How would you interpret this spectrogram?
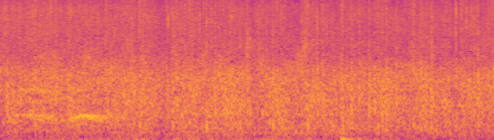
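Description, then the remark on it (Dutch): A crowd applauds steadily, dense clapping at a strong, even level for several seconds, with faint voices mixed into the noise, welcoming a singer seated at a grand piano. “Mag ik een groot applaus?”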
